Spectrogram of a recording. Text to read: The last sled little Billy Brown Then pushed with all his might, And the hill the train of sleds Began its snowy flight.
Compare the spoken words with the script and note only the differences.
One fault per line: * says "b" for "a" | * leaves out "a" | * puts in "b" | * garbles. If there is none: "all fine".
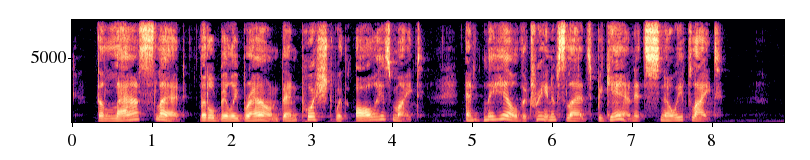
all fine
